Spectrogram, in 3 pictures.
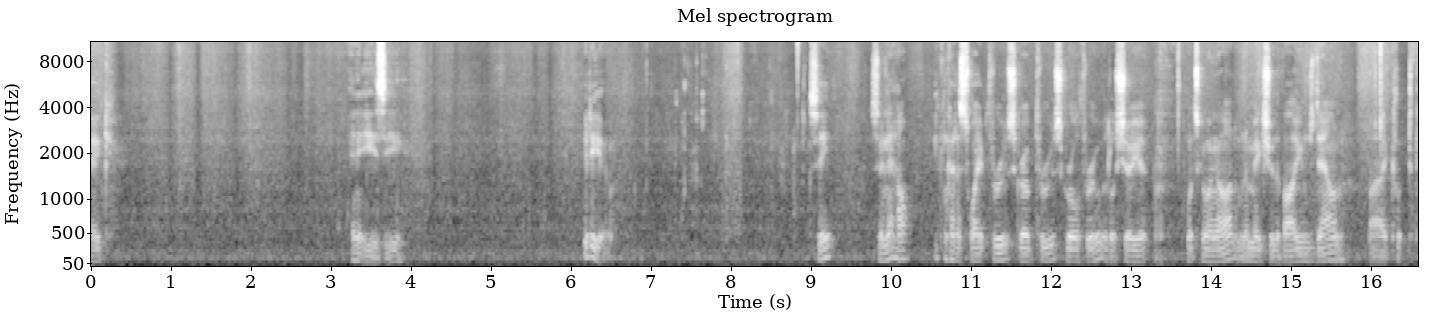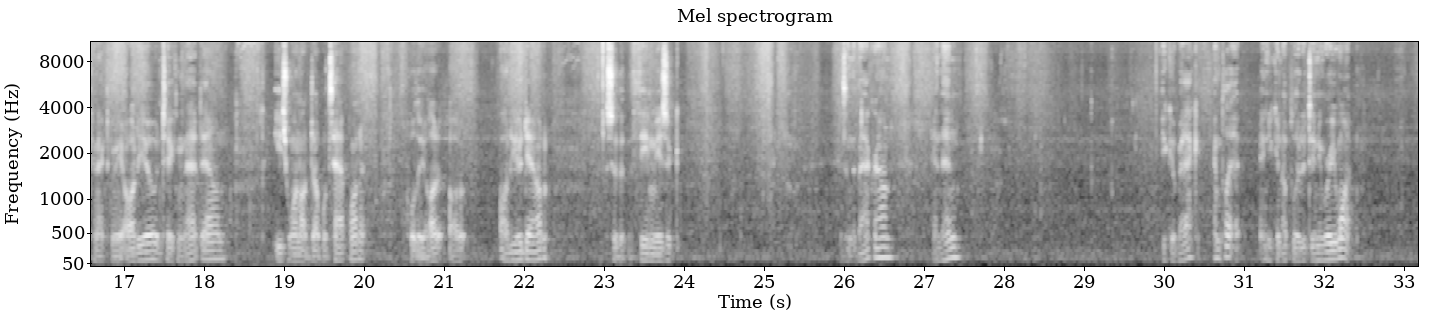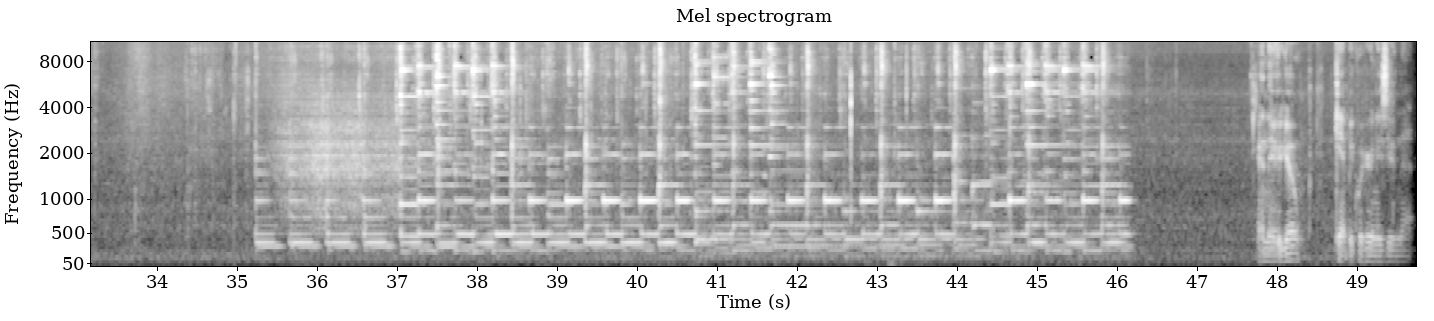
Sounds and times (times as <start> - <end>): Music: 35.2 - 46.2.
